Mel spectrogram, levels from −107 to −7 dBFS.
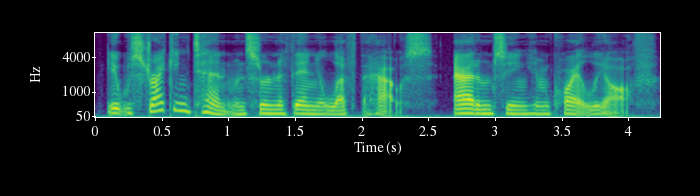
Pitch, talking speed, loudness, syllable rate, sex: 175 Hz, 210 wpm, -21 LUFS, 5.4 syllables/s, female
